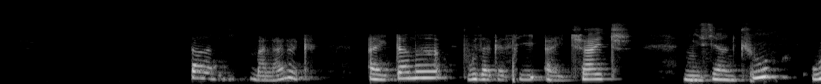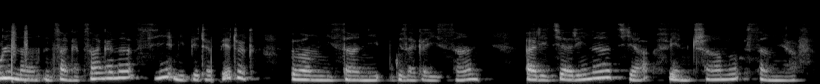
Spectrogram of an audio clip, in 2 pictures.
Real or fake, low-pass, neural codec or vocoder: real; 7.2 kHz; none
